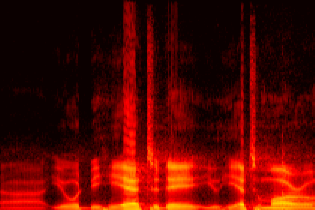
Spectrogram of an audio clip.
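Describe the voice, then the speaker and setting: Ordinary pitch variation marks this man's very slow speech. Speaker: book reviewer, fuel sector expert. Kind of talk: book launch review speech. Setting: event hall with audience, microphone. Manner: hesitant, many fillers.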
